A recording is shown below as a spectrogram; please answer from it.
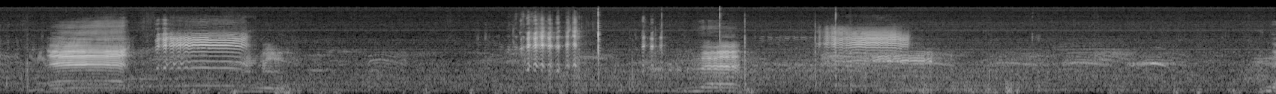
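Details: Sheep bleating at Egton in the North Riding of Yorkshire in April; several loud wavering bleats near the start and middle, with quieter bleats between and a faint background hiss.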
